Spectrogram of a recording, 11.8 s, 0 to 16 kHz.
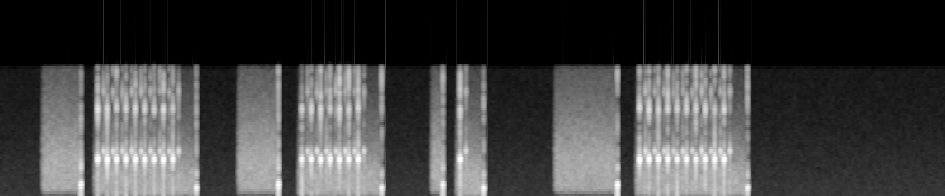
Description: Pulse dialling, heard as a rotary dial, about 8 pulses a second. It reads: 9 7 1 0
